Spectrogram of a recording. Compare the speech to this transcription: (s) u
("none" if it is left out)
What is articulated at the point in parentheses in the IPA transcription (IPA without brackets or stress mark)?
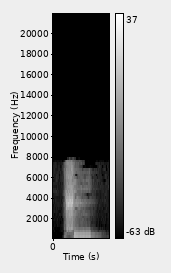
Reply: s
